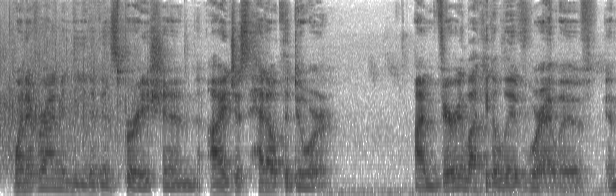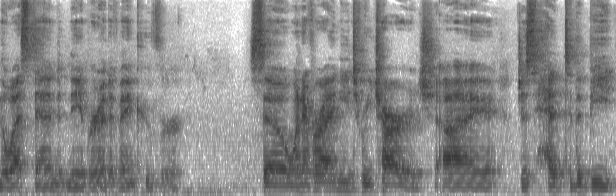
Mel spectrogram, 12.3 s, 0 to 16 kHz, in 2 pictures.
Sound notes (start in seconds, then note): 0.0 applause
